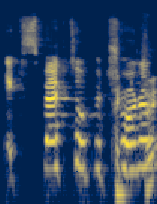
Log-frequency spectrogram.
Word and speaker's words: Expecto patronum: Expecto patronum. Wait, what is it? Petronium. Expecto petronium. Is that it? Is that the spell? Is that what it is? Yeah, Dementor, guys. Expecto patronum.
